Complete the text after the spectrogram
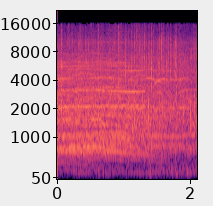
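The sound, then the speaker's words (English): An audience claps steadily, a dense wash of applause with scattered voices calling out amen beneath it, holding at a fairly even level for the whole two seconds. “and y'all say amen, or you clap your hands.”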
